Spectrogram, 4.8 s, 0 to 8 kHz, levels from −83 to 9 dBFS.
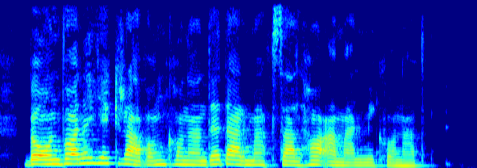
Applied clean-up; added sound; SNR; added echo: none; none; none; none.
